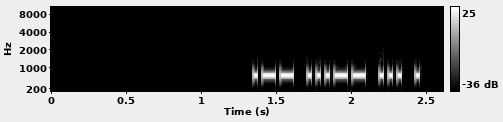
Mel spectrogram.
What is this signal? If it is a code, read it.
Morse code, heard as a keyed tone, about 40 wpm, 700 Hz. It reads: W3SE
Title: USA Call Signs - 4 Characters - Repeated 2x - 40wpm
